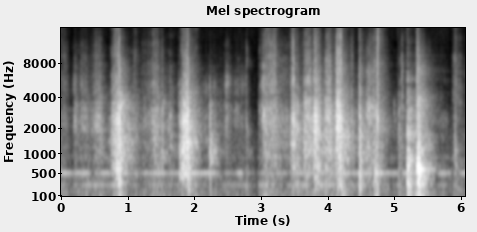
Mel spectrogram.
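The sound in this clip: Paper being cut open on an escape-room advent calendar, heard as many irregular, crisp scraping and snipping bursts. They are fairly faint, with a low steady hum underneath.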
